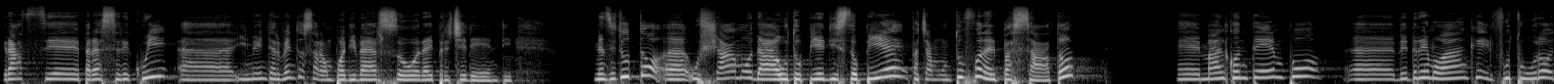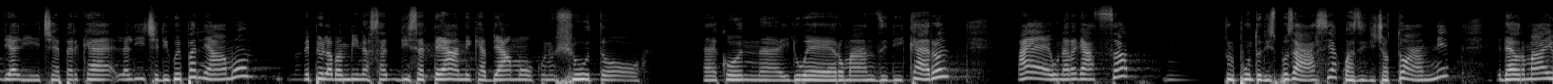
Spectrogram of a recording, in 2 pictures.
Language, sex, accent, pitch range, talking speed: Italian, female, native, 215-265 Hz, 145 wpm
